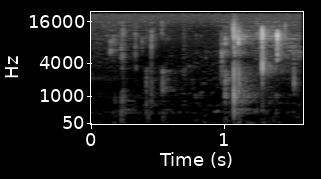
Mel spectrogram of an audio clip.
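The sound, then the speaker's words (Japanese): Soft, wet squishing of soapy lather as fingers wash with foam mixed with a slippery liquid, a few sticky smacks and clicks in quick succession that grow louder toward the end, with no voices. “泡と混ざってすごいことになってます。”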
